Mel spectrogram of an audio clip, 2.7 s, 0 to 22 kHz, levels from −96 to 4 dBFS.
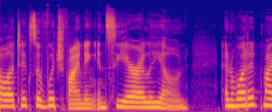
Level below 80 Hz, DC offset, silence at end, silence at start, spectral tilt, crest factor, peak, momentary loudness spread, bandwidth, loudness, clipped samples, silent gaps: -62 dBFS; under 0.1%; 0 s; 0 s; -5.5 dB/octave; 14 dB; -2 dBFS; 8 LU; 14.5 kHz; -17 LUFS; under 0.1%; none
